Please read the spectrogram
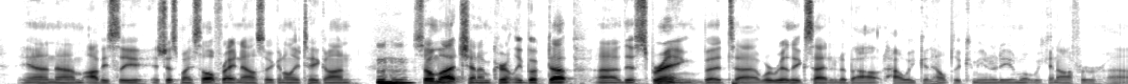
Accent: Spokane, Washington, United States; I was born and raised in Spokane. Both of my parents were born in northern Montana, and I have family up in this region.

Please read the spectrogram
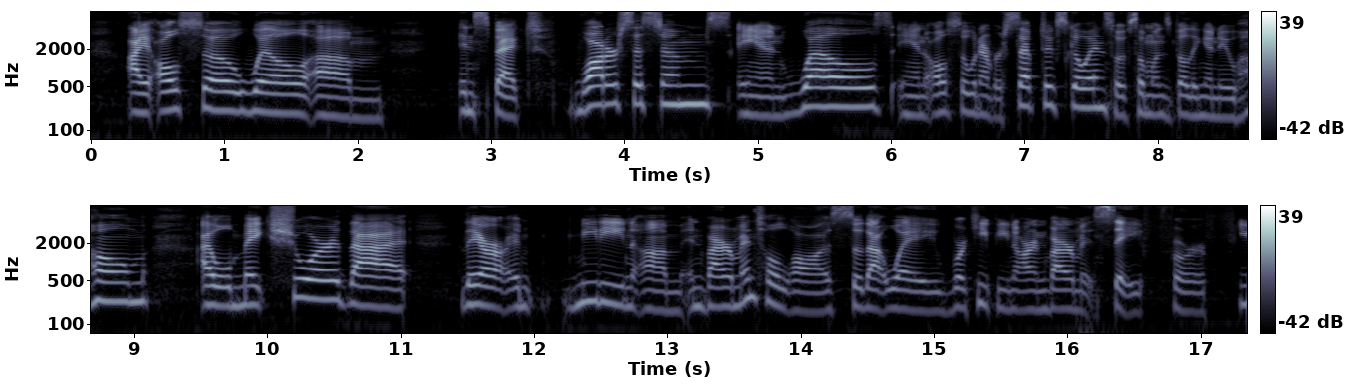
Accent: Lawrenceville, Illinois, United States; I am originally from Lawrenceville, Illinois.

